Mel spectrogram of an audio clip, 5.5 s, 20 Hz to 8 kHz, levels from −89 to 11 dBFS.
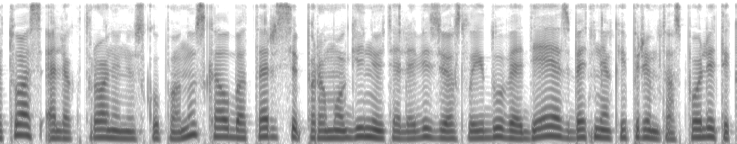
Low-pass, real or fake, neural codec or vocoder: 7.2 kHz; real; none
